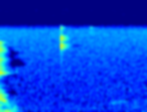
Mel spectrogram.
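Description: Near silence, with one faint, short click about a second in.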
